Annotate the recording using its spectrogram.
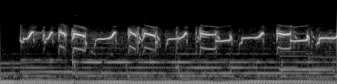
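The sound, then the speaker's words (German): A tern calling in a quick, steady run of high, sharp chirps and squeaky notes, about a dozen in three seconds, fairly loud over a faint low hum, with no talking. “Dies ist der Klang der Brustseeschwalbe.”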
